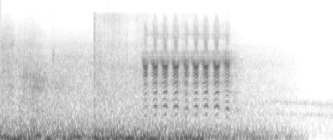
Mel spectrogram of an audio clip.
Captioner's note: bleats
